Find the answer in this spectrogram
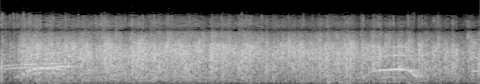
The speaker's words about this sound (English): Ladies and gentlemen, let's have a nice round of applause.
